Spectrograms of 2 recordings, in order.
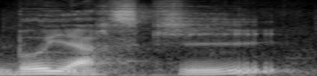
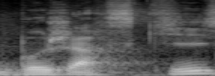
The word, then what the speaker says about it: Bojarski: C'est donc l'histoire de Jan Bojarski, ou Bojarski, ça dépend de votre prononciation française ou polonaise.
